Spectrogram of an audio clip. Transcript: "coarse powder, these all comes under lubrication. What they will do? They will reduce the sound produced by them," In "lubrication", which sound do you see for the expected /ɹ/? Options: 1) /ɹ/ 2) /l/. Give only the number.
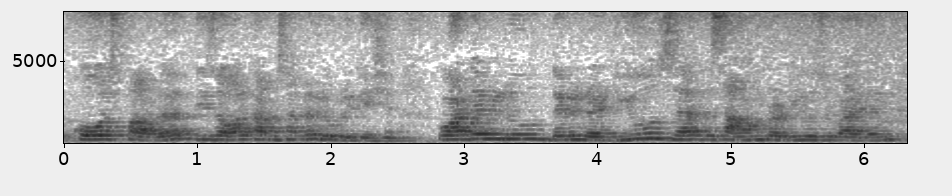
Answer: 2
